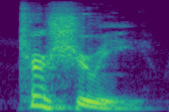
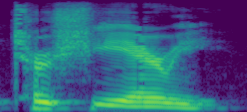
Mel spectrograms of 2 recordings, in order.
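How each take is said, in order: First: The 'a' in the ending is reduced or dropped. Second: The 'a' in the ending gets a full vowel. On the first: The speaker calls it right. "it's tertiary" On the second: The speaker calls it wrong. "I know there's an A in there, but we don't say tertiary"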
